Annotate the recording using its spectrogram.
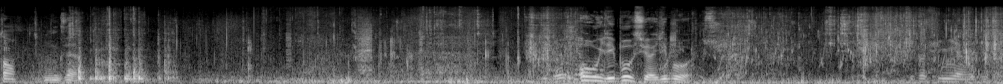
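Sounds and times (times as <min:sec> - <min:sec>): water moving around boat: 0:00.0 - 0:10.0
wind on microphone: 0:00.0 - 0:10.0.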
